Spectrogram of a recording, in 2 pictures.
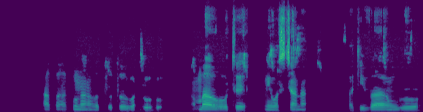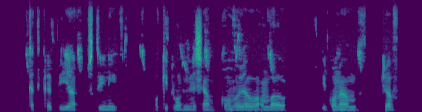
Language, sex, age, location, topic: Swahili, male, 18-24, Wajir, health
